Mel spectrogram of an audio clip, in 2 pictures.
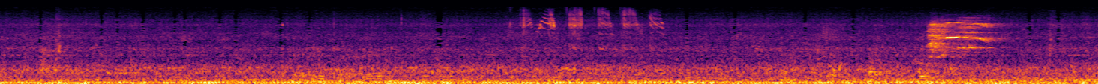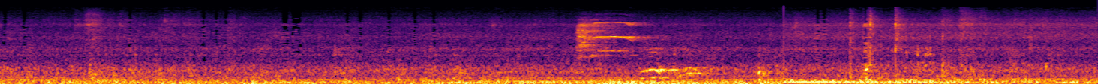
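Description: A bird gives two short high calls about five seconds apart, over a steady low hum.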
